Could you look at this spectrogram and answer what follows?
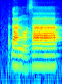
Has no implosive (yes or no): no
